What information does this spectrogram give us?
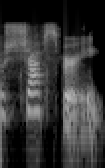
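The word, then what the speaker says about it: Shaftesbury: dexra Mayu in bed Shaftsbury Avenue no Shaftsbury three syllables liester Square Le leer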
